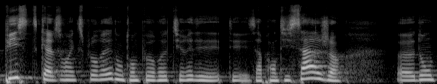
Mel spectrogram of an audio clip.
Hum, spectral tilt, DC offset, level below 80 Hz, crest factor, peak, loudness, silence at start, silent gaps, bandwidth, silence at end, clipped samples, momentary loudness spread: none; -5.5 dB/octave; under 0.1%; -54 dBFS; 18 dB; -6 dBFS; -24 LUFS; 0 s; none; 17.5 kHz; 0 s; under 0.1%; 8 LU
